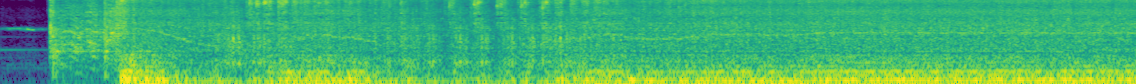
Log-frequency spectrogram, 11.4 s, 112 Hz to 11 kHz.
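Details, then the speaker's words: 2002 GMC Sierra 5.3L LS V8 with new knock sensors fitted for codes P0327/P0332 and intake manifold reinstalled: first start. A quick crank catches cleanly and settles into a smooth, even idle with no knocking or misfire. Normal start and idle. "And so yeah, so now we'll fire it up and see how it sounds, and check our check engine light."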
